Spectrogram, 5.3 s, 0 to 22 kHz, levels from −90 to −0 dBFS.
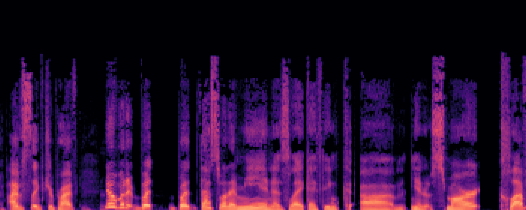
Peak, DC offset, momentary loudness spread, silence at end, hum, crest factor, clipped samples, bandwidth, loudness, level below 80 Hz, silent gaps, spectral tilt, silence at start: -8 dBFS; under 0.1%; 7 LU; 0 s; none; 16 dB; under 0.1%; 16.5 kHz; -24 LUFS; -64 dBFS; none; -5.5 dB/octave; 0.1 s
